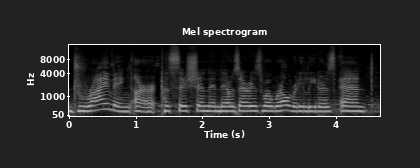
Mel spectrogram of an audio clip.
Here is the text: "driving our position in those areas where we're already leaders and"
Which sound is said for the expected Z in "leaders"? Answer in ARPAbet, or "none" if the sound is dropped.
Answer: Z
